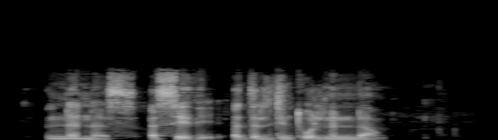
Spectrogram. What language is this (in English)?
Kabyle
